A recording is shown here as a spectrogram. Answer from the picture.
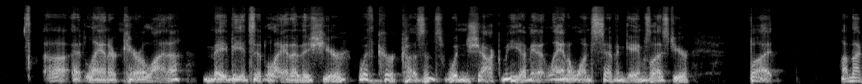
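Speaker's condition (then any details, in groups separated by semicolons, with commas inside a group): Vocal cord surgery recovery; voice still sounds bad to new listeners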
